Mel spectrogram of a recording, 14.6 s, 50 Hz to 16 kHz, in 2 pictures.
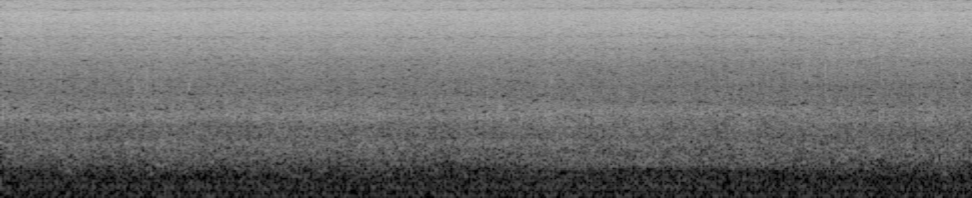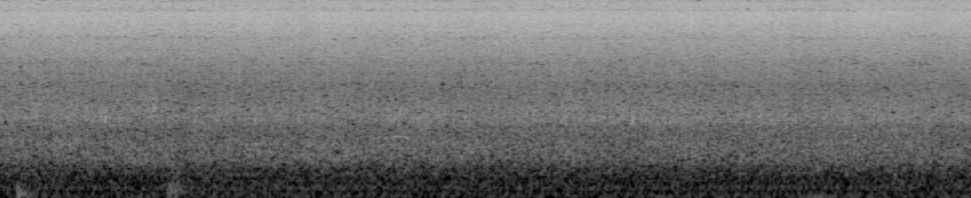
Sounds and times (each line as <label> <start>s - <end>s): water fountain 0.0s - 14.5s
